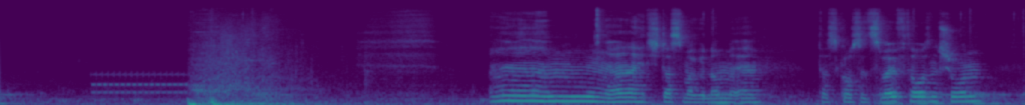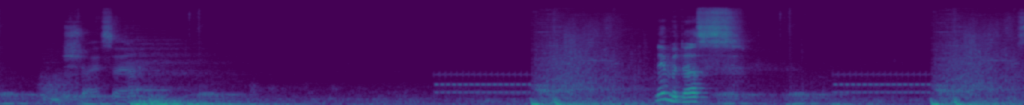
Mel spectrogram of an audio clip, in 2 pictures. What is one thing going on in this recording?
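Short menu chimes beep as selections change.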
